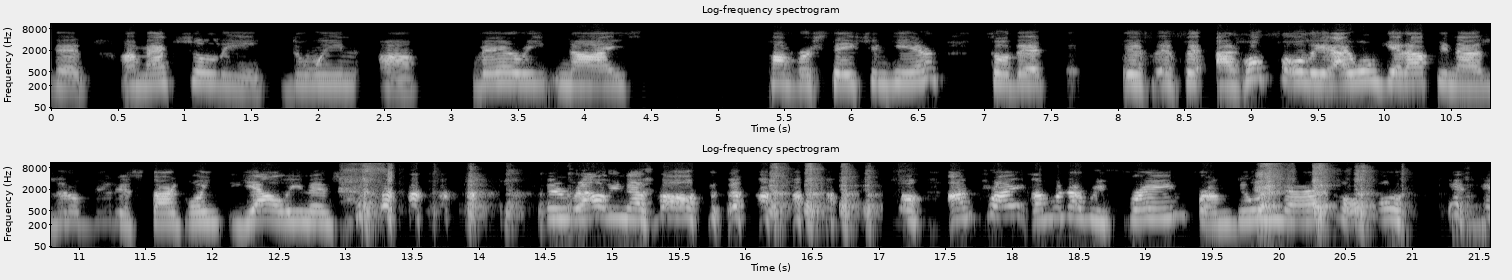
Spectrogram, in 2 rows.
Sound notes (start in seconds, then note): 12.9 laughs; 14.5 through laughter; 15.1 more laughter; 21.3 laughs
